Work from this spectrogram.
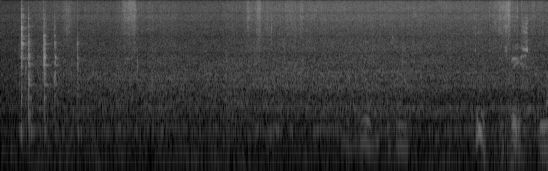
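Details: A hive of honeybees hums continuously as a beekeeper inspects frames and spots queen cells; low droning buzz with sharp taps and knocks near the start and end.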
